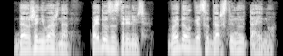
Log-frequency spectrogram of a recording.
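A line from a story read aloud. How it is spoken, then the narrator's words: Doomed sigh. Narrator (Russian): обреченно выдохнул майор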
